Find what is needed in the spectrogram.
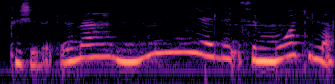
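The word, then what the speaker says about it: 口裂け女: Ensuite, en fait, ça se prononce Kushisake Onna.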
